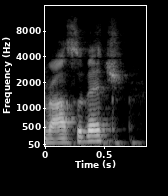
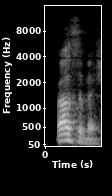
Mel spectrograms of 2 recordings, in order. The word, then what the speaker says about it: Roslovic: I don't think there's anyone that can match up against him and Roslovic. Roslovic. Right? Roslovic. I said it right the first time.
